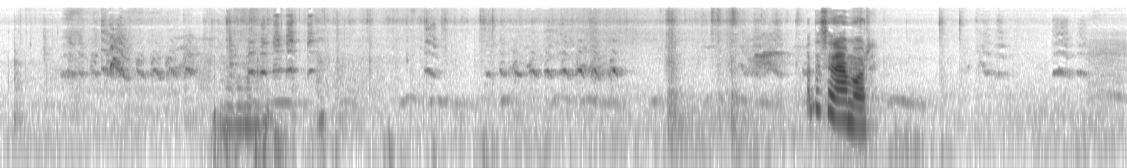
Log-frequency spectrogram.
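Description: A cockatiel chirps nearby in short repeated bursts.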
